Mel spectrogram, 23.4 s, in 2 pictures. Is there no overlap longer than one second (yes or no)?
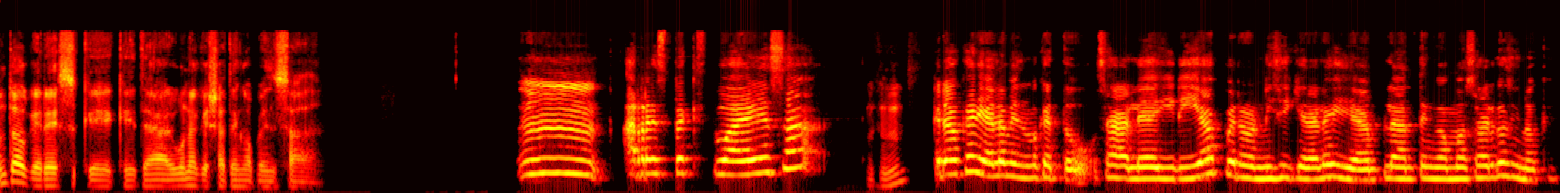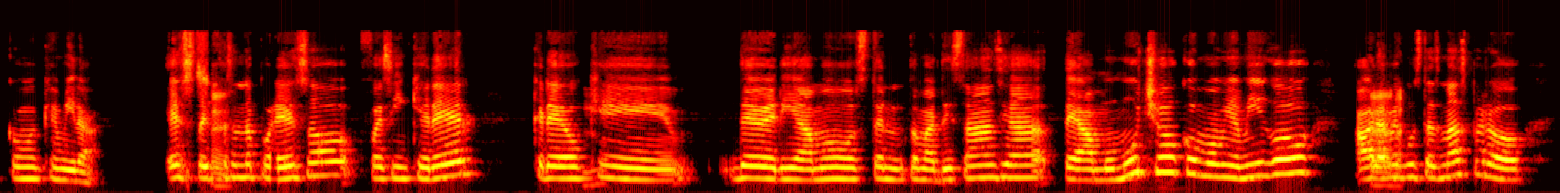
yes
